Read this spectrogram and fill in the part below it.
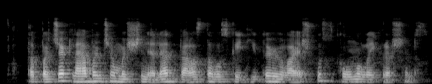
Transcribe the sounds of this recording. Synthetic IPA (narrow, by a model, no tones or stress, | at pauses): t̪ɐpɐt͡ʃʲɛklʲæːbɐnʲt͡ʃʲɛmɐʃʲɪnʲɛlʲɛɐd̪ʲbʲæɾzd̪ɐʋoːskɐɪt̪ʲiːt̪oːjuɪlˠɑɪʃkʊskɒʊnoːlˠɐɪkɾɐʃʲɪms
